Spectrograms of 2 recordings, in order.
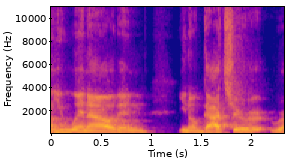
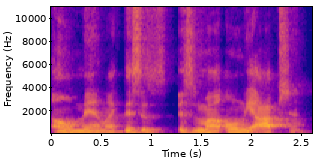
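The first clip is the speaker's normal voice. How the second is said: desperate, needy, overeager tone; 4 dB quieter than usual. Showing how not to sound in a negotiation: sounding desperate. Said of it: "You don't want to come off as desperate".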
